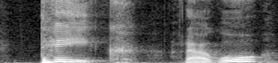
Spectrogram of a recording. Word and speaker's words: take: 첫 번째 단어 T는 트, A는 A, K는 크, 그리고 맨 끝에 있는 E는 발음하지 않습니다. 그래서 take라고 발음합니다.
